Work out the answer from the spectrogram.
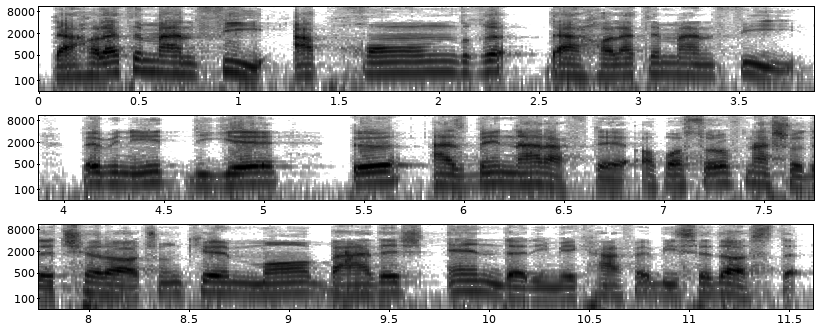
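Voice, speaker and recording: A man teaching a language lesson, explaining grammar in a friendly way and reading example sentences very slowly and clearly. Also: medium pitch, fairly even intonation. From Iran.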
